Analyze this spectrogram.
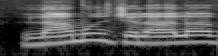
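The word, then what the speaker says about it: لام الجلالة: Laamul Jalala will be pronounced with thick sound, with full mouth, when it is preceded by a letter having fatha or dhamma.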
